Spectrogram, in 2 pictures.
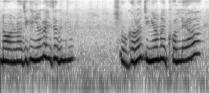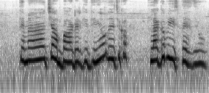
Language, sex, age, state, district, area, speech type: Dogri, female, 30-45, Jammu and Kashmir, Jammu, urban, spontaneous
